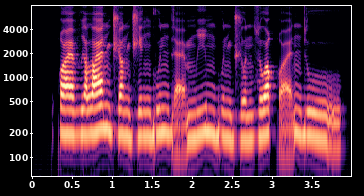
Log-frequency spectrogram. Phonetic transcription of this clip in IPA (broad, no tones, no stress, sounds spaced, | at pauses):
qʷ æː v i lˠ æ n d͡ʒ ɒ n d͡ʒ e ŋ ɡ u n d æ̰ m i m b u n d͡ʒ o n z o qʷ æ̰ n d uː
